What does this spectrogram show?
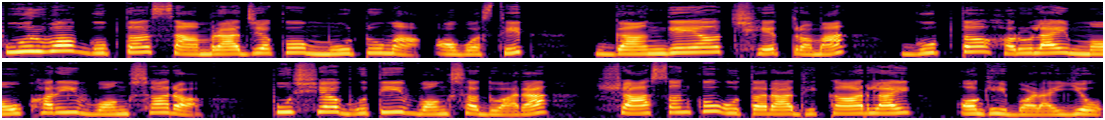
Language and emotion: Nepali, neutral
